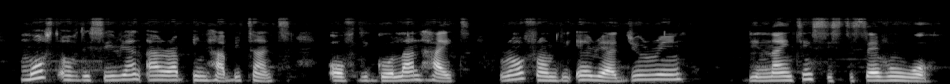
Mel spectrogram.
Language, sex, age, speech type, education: Nigerian Pidgin, female, 15-29, spontaneous, tertiary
